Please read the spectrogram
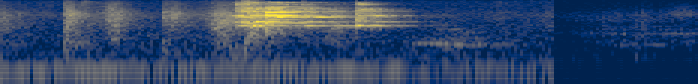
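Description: A thin sheet-steel strip clinking and ringing against the metal of a hand punch press as it is handled and taken out, loudest about a second in.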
